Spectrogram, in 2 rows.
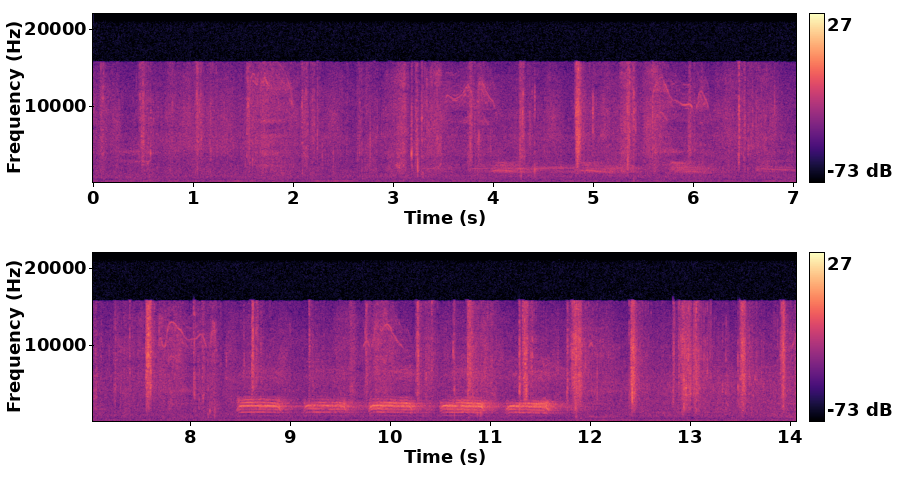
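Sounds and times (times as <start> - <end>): faint footsteps: 0.0 - 14.0
bird cawing: 3.2 - 7.3, 8.3 - 12.0.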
